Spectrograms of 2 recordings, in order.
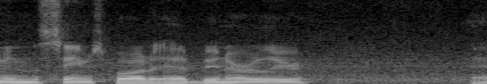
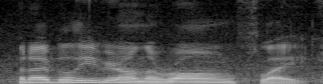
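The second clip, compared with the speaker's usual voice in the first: grinning; 6 semitones higher, 3 dB louder than usual. A narrator's reading. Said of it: "he grinned".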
